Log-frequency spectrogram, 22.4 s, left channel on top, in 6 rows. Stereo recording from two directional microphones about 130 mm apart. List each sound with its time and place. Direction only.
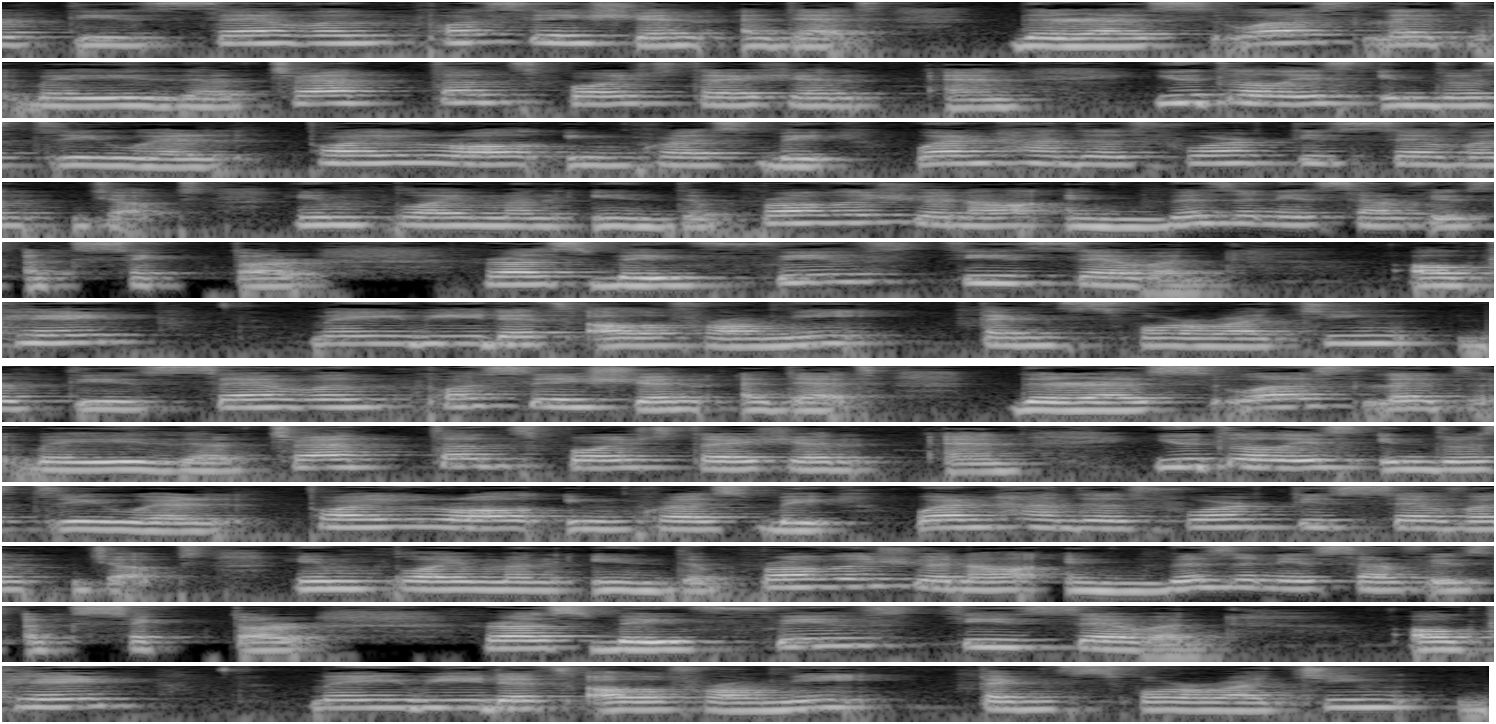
0.2 s speech: 30° right (ahead or behind)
